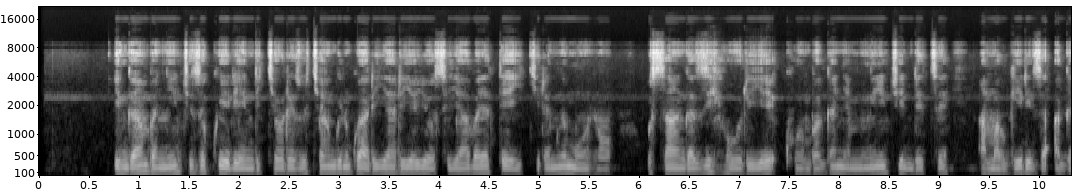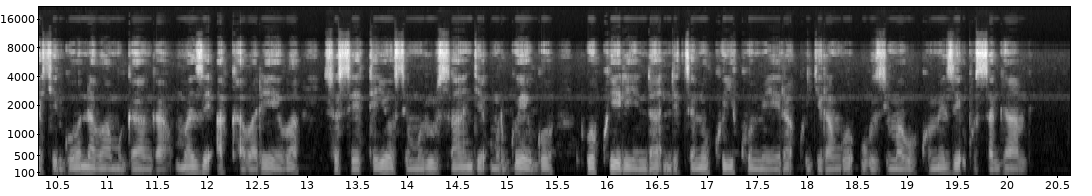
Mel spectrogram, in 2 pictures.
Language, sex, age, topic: Kinyarwanda, male, 18-24, health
